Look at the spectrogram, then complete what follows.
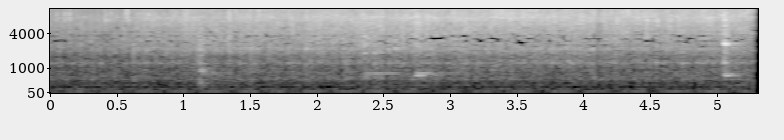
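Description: Sliced onion, garlic and green chilli sizzling steadily in hot mustard oil in a pressure cooker, stirred with a slotted metal spatula that scrapes and taps against the pot, with a sharper tap near the end.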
